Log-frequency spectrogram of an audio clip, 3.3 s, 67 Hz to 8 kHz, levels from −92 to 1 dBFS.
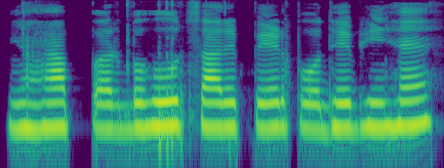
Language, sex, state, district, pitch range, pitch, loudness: Hindi, female, Jharkhand, Palamu, 210-220 Hz, 215 Hz, -15 LUFS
